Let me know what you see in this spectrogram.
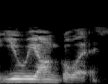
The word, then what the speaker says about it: Uiagalelei: So I think basically after maybe the top two guys, obviously, you got Spencer Rattler and DJ, how do you say his last name again? Is it DJ? – It's DJ Uiagalelei. – Uiagalelei.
